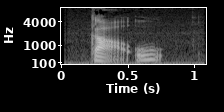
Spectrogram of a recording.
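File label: "gao3", Chinese pinyin, south, female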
